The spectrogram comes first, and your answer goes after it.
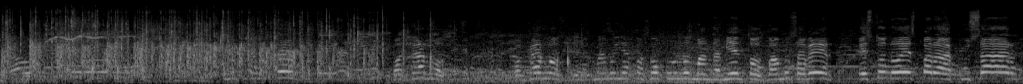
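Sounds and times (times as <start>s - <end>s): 
audience applause: 0.0s - 4.4s
speech: 4.0s - 10.2s.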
